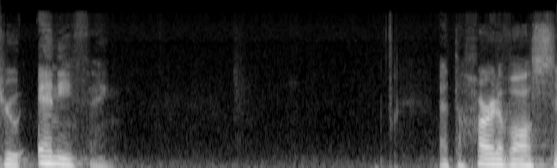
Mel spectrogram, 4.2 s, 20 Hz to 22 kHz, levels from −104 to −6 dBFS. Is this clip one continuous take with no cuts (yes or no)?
no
